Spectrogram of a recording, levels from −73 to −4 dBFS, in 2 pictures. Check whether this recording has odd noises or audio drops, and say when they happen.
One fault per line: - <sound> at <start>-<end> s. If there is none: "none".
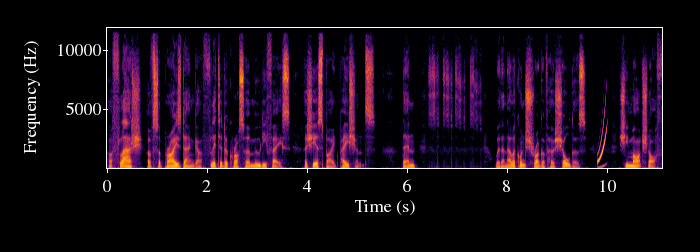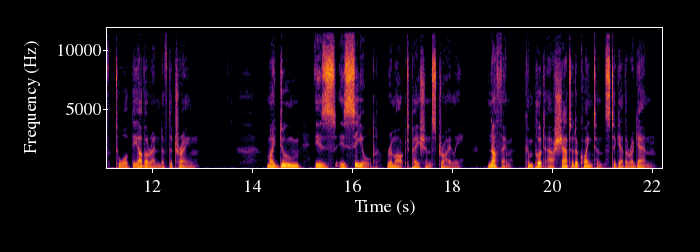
- laugh at 6.4-7.5 s
- chirp at 9.8-10.0 s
